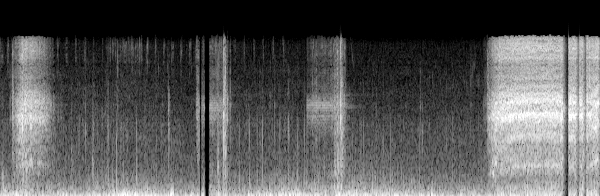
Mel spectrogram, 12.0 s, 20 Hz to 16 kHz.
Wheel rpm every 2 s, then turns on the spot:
0, 0, 10, 10, 20, 140.
none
